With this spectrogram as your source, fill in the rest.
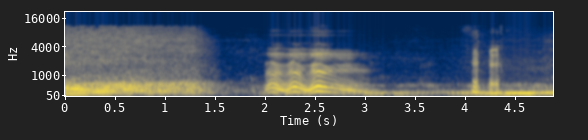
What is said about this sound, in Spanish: Otra. Dos motocicletas seguidas, una tras otra. ¿Saben qué? Esas interrupciones a mí no me molestan, hermano.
